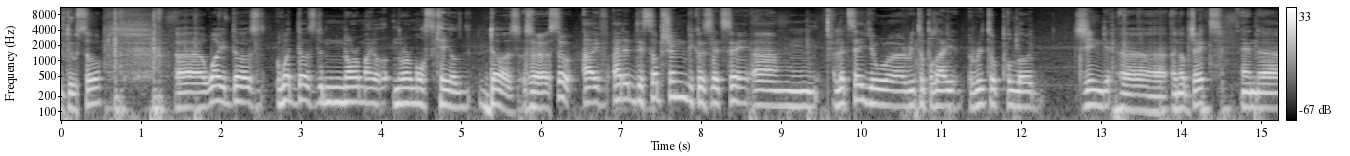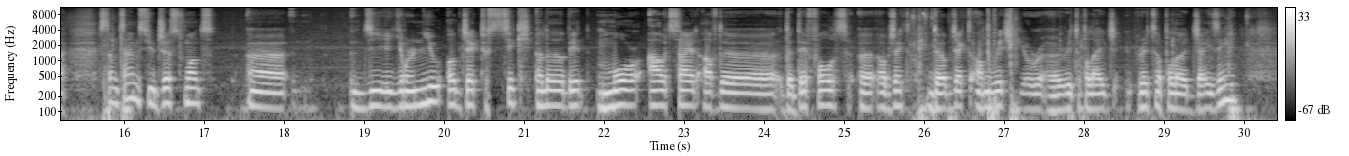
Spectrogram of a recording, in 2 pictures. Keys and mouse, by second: 0.0 click, 0.7 Tab, 1.1 Tab, 2.0 drag, 16.7-25.8 shift+drag, 26.0-27.1 drag, 30.0-30.4 shift+drag.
